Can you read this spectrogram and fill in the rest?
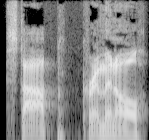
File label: saying stop criminal robotic manner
